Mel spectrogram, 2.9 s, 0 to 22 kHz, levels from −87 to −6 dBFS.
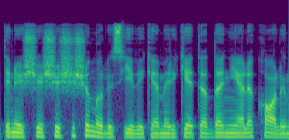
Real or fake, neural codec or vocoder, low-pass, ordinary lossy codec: real; none; 10.8 kHz; Opus, 64 kbps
